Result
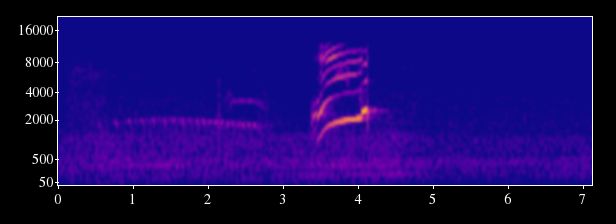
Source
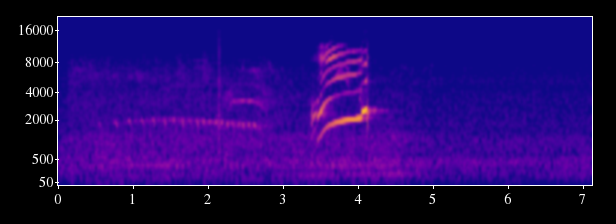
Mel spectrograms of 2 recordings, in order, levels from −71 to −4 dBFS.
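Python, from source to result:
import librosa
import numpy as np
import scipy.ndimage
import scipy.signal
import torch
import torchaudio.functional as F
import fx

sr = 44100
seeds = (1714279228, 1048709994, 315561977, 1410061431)

y = fx.lowpass(x, sr, hz=fx.line((0.65, 3900.0), (3.39, 1900.0)), slope=6, at=(0.65, 3.39), fade=0.02)
y = fx.dmg_crackle(y, sr, seeds[0], per_s=21.0, level_db=-47.0)
y = F.gain(torch.from_numpy(y), -3.5).numpy()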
